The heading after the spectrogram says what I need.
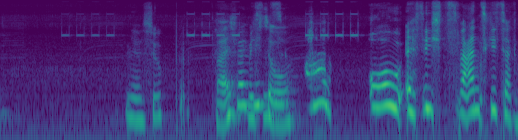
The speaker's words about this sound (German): weißt du, was sogar er tönt neben mir? Das ist mein Wecker.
